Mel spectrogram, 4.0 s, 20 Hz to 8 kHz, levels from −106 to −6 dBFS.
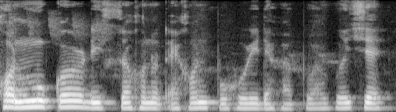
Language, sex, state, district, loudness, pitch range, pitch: Assamese, male, Assam, Sonitpur, -18 LUFS, 130-145 Hz, 140 Hz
